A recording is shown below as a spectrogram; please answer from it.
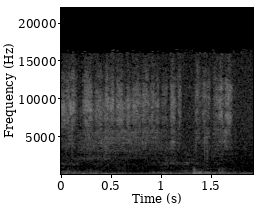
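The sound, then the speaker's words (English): Handwriting during a lecture, a steady dry scratching and rubbing that runs unbroken for about two seconds at a moderate level, with no voices over it. “Let me write this down here. The author of 1 Samuel.”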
